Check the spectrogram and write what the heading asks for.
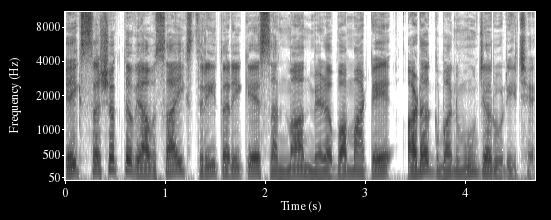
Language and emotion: Gujarati, neutral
